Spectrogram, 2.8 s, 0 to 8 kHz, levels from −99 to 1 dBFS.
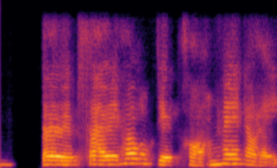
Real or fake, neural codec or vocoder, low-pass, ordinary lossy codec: fake; codec, 16 kHz, 1 kbps, FreqCodec, smaller model; 7.2 kHz; none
